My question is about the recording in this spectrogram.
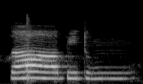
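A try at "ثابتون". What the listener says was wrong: Now you're not pronouncing the tha right. Thabitun. So your tongue should be coming slightly out of your mouth, and it should be touching your upper teeth when you say this word.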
